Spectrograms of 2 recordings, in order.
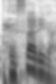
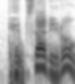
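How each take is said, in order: First: No b sound comes before 'ssal'. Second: A b sound comes before 'ssal'. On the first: The speaker calls it wrong. "대쌀이가 아니라" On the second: The speaker calls it right. "뎁쌀이로 그렇게 비읍이 덧붙으니까"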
